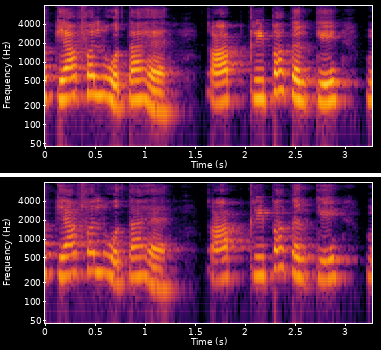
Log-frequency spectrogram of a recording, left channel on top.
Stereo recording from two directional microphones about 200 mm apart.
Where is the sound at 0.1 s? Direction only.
25° left (ahead or behind).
